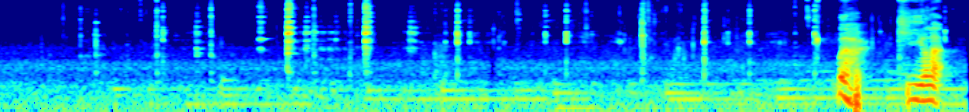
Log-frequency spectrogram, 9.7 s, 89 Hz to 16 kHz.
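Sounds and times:
low steady hum: 0.0s - 9.6s
metal cutlery clinking and scraping against plates while eating fried chicken: 0.8s - 8.3s
speech: 8.4s - 9.6s.

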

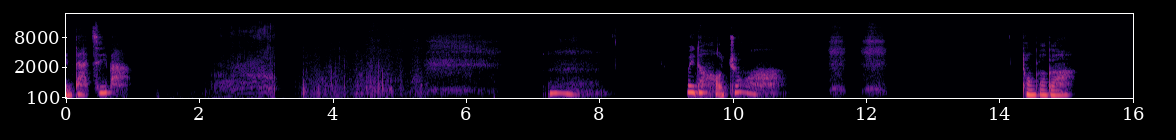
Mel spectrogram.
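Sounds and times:
speech: 0.1s - 0.9s, 9.3s - 10.7s, 14.4s - 15.2s
trouser zipper being undone: 2.0s - 5.4s.

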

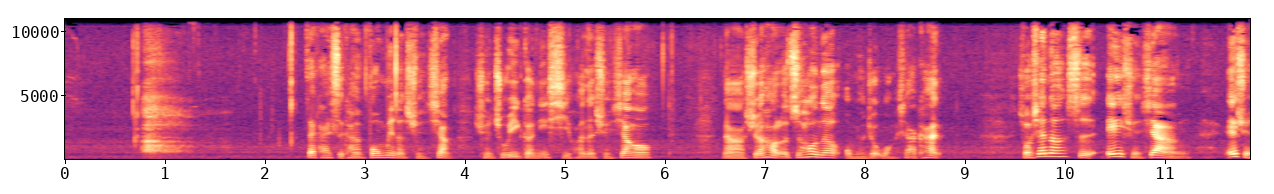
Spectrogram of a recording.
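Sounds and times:
deep breath: 0.7s - 1.8s, 6.2s - 6.6s, 9.1s - 9.5s
speech: 2.4s - 8.9s, 9.6s - 11.8s.

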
